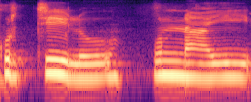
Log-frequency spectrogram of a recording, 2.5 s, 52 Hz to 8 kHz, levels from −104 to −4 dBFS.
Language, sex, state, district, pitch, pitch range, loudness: Telugu, female, Andhra Pradesh, Sri Satya Sai, 180 Hz, 175-195 Hz, -15 LUFS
